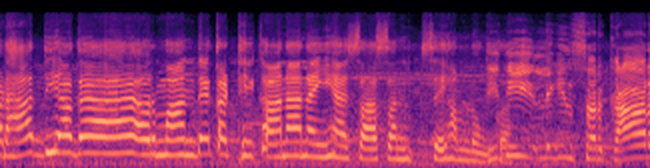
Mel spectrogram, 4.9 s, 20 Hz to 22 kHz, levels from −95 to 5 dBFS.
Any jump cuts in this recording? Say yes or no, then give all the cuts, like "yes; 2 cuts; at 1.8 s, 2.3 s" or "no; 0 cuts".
no; 0 cuts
